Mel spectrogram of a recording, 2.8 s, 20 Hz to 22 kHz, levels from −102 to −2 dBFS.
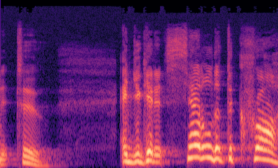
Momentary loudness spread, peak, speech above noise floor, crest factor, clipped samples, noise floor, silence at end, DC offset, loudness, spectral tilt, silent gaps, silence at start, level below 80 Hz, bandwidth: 9 LU; 0 dBFS; 36 dB; 16 dB; under 0.1%; -52 dBFS; 0 s; under 0.1%; -17 LUFS; -6.5 dB/octave; none; 0 s; -58 dBFS; 12 kHz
